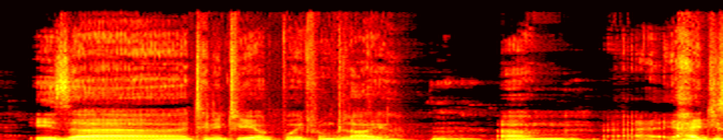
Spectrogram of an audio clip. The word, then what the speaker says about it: Bulawayo: We just make it as Boo, as BHU. But then I figured that people are more, they care more about how the name is pronounced. Yeah, because it's Bulawayo. Like it's Bulawayo.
